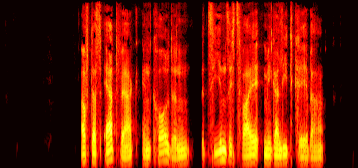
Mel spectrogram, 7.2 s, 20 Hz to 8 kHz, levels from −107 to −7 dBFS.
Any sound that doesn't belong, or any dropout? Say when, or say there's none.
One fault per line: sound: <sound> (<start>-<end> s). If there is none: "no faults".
no faults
